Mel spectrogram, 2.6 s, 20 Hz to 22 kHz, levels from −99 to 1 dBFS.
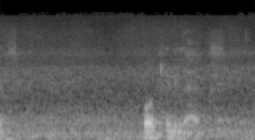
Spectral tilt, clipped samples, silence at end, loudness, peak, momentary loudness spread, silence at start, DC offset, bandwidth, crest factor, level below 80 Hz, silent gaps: -6 dB/octave; under 0.1%; 0 s; -32 LUFS; -10 dBFS; 12 LU; 0 s; under 0.1%; 15 kHz; 20 dB; -46 dBFS; none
